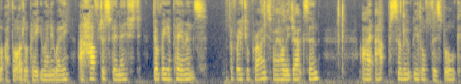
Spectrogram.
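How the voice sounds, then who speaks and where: In a put-on character voice, a woman speaks quietly at a moderate pace, raspy and medium in pitch, with monotone, flat intonation. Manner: casual.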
